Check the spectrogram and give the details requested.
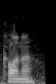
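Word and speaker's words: Koana: his name is Conor it's written k o a n a but it's pronounced Conor Conor I will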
